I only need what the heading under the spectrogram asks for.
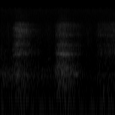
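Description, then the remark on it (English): A few sharp, airy breaths drawn in through the nose or mouth, the middle one strongest, with no speech around them. “And you start breathing in.”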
